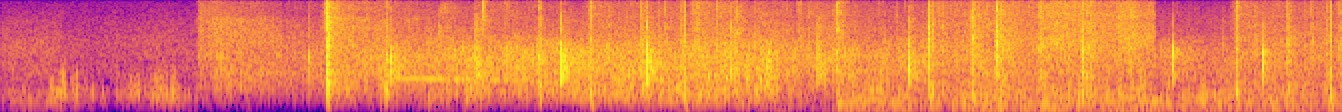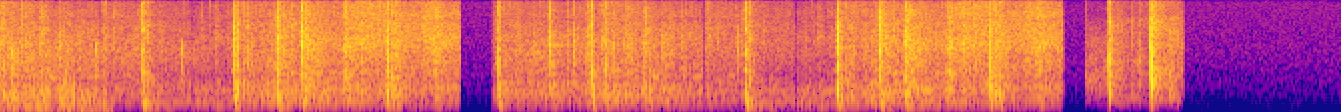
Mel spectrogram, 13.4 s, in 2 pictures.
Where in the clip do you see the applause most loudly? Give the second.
3 s.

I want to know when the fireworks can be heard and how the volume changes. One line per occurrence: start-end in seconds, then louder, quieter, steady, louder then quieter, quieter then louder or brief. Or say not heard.
1.0-12.7 steady.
